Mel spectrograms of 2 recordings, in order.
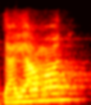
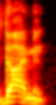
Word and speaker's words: Diamond: check this out um D Damon it's diamond diamond yeah brother thank you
